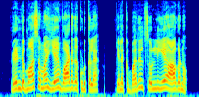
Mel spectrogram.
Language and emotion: Tamil, angry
